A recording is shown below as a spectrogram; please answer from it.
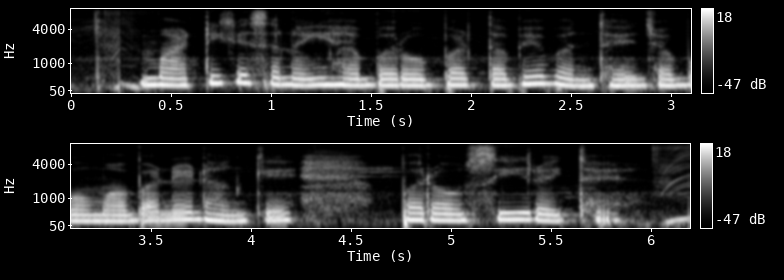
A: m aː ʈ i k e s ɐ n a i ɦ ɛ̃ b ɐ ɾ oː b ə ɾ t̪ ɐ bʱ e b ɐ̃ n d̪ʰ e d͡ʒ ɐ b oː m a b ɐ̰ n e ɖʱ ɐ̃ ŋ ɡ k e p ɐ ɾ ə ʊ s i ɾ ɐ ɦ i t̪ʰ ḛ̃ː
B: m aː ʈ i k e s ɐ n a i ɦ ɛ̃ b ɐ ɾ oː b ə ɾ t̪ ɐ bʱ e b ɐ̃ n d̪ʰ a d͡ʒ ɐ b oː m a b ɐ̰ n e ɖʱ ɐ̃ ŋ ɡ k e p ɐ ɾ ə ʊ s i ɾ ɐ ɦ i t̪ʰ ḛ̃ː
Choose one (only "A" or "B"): A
